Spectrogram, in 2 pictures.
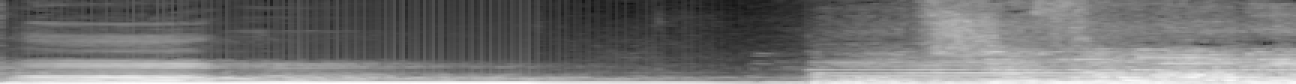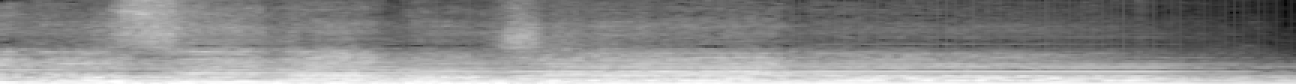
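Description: A choir singing a slow Catholic chant in Polish on long held chords. About a third of the way in, a new phrase starts with deep bass voices, and it is held to the end.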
